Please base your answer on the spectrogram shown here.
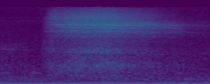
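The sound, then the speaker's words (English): A single sustained hiss, voicing a snake in a folk tale: bright and airy, it swells in quickly, holds, then slowly fades, loud and alone with no talk. “He hissed.”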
